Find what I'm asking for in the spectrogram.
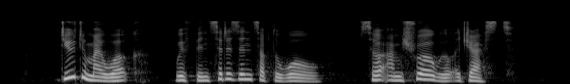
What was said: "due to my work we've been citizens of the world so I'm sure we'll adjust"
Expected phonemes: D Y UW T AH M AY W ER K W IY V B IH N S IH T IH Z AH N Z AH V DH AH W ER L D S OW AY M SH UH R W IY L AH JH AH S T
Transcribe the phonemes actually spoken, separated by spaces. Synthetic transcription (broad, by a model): D Y UW T AH M AY W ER K W IY V B IH N S IH T IH Z AH N Z AH V DH AH W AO L S OW AY M SH UH R W IY L AH JH AH S T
